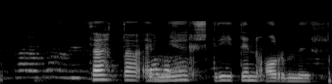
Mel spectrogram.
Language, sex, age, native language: Icelandic, female, 18-19, Icelandic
